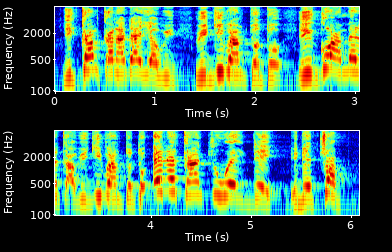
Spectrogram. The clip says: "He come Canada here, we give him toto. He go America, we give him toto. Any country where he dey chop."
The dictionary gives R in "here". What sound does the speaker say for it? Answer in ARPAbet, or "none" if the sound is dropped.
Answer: W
